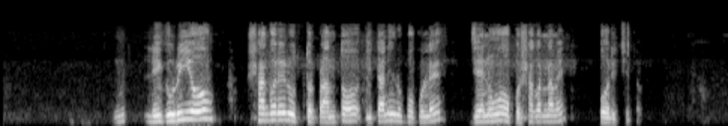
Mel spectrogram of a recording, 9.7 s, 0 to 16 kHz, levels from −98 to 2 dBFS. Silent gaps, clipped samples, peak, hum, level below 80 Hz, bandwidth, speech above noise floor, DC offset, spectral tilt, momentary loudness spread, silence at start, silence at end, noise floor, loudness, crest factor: none; under 0.1%; -2 dBFS; none; -60 dBFS; 7.8 kHz; 65 dB; under 0.1%; -6 dB/octave; 20 LU; 1.5 s; 1.35 s; -81 dBFS; -17 LUFS; 16 dB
